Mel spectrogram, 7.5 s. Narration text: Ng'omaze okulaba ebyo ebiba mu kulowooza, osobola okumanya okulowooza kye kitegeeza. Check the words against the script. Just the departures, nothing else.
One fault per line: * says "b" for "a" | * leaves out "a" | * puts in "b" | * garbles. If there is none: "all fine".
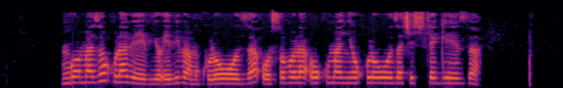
all fine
